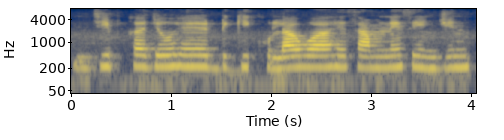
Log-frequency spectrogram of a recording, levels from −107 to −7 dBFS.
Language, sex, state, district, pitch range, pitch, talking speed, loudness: Hindi, female, Chhattisgarh, Raipur, 210-225 Hz, 220 Hz, 175 wpm, -19 LUFS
